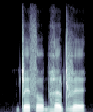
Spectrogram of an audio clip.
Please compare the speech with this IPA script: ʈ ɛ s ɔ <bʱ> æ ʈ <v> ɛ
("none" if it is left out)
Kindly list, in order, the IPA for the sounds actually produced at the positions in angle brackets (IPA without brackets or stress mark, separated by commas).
bʱ, v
